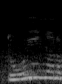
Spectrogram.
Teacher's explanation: 리을이 단어의 첫머리에 올 때에는 리을이 니은으로 변한다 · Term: 리을 두음 법칙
